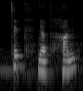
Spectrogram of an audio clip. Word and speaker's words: Thich Nhat Hanh: His name is Thich Nhat Hanh, that is how you pronounce it.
